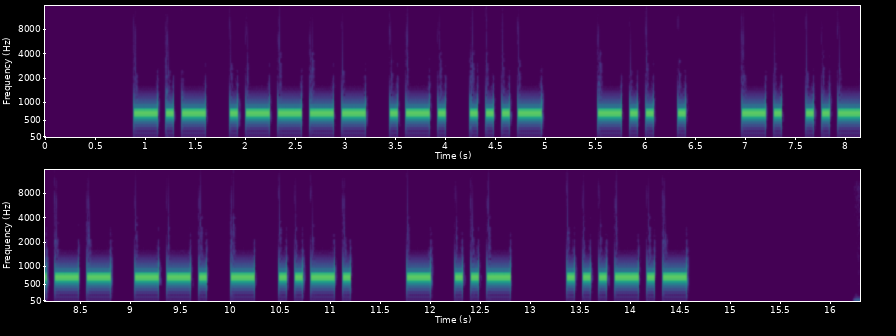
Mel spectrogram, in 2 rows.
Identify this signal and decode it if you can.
Morse code, heard as a keyed tone, about 15 wpm, 700 Hz. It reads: K1RV DE N2GTF TU <SK>
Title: Practice QSO - Exchange 4 - Ending - 15wpm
